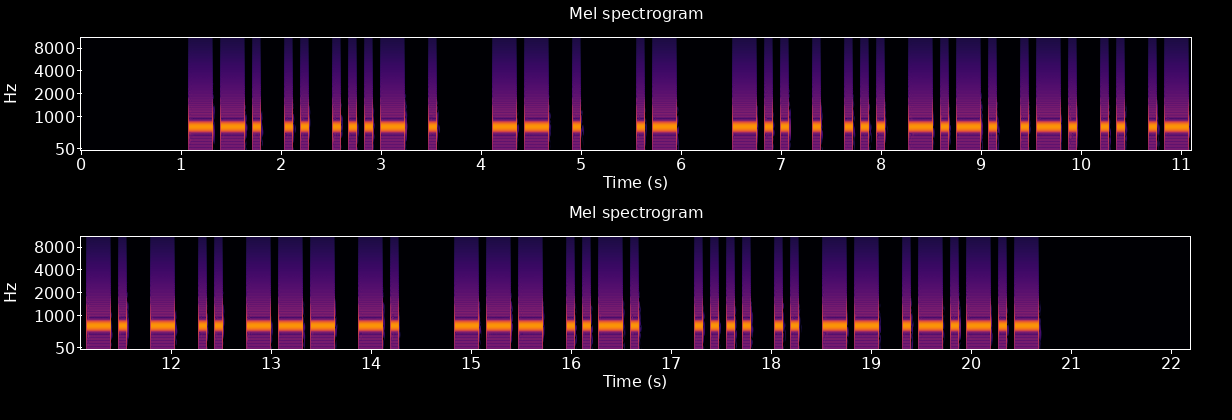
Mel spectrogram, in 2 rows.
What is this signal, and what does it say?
Morse code, heard as a keyed tone, about 15 wpm, 700 Hz. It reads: GIVE ME A DESCRIPTION OF HIM.
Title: Sentences from Top 1300 Words 15wpm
